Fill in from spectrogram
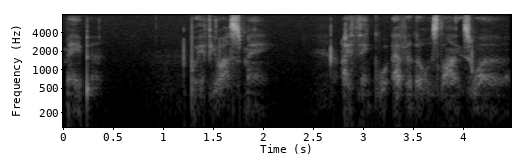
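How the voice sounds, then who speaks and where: A storyteller who whispers throughout, with a crisp, bright edge to the breath. The delivery is scripted ASMR narration of eerie first-person tales, laid out in short, hushed phrases with pauses between them.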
